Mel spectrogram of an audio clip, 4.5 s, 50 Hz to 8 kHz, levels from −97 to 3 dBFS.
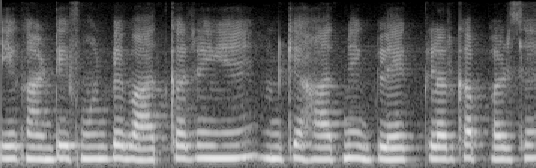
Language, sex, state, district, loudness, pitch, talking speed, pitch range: Hindi, female, Uttar Pradesh, Muzaffarnagar, -13 LUFS, 220 Hz, 230 wpm, 210-225 Hz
